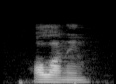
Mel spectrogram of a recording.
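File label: "оланін", Komi, male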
